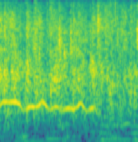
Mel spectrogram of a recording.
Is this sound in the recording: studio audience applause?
yes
